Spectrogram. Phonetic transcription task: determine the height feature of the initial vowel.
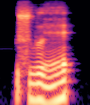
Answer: high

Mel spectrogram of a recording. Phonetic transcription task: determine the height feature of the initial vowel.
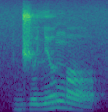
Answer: high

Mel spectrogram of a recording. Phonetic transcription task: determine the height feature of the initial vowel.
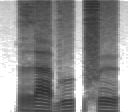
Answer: low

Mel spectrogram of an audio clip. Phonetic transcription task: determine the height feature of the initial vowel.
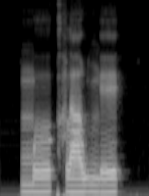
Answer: mid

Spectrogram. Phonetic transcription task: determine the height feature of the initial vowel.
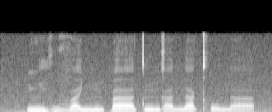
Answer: high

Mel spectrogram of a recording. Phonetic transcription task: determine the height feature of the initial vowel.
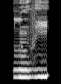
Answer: high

